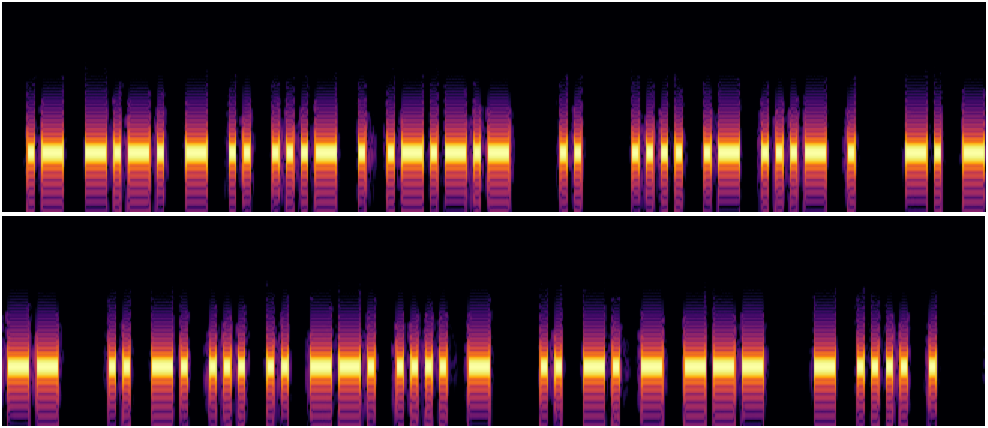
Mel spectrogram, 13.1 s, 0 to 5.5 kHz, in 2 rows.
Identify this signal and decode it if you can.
Morse code, heard as a keyed tone, about 25 wpm, 600 Hz. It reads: ACTIVE. I HAVE NO INSIGHT INTO THE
